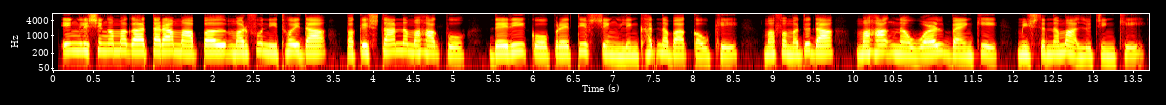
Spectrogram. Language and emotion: Manipuri, neutral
